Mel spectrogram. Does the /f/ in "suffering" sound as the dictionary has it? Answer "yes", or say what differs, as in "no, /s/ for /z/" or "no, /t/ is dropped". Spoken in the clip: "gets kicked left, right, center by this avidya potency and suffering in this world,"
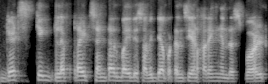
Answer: no, /f/ is dropped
